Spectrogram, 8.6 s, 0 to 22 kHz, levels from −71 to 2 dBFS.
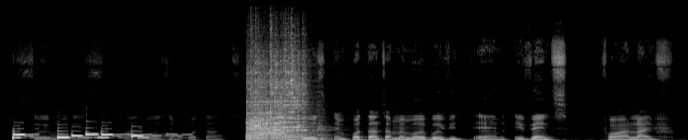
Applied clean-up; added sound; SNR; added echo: none; Dishes, pots, and pans; -2 dB; none.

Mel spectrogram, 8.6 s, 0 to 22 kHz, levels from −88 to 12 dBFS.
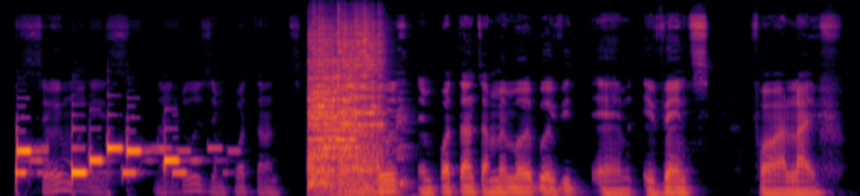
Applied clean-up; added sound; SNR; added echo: classical method log-MMSE.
